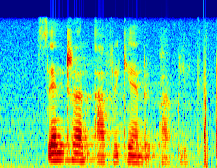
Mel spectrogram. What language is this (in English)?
South Ndebele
